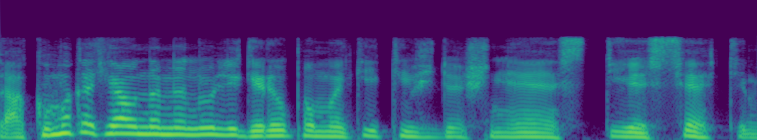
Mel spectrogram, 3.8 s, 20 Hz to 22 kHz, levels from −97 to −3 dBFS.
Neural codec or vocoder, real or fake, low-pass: codec, 44.1 kHz, 2.6 kbps, SNAC; fake; 7.2 kHz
